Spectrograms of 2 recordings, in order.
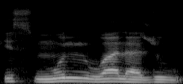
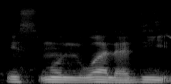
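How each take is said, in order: First: The last word ends with an -u vowel. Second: The last word ends with an -i vowel. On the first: The speaker calls it wrong. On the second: The speaker calls it right.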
